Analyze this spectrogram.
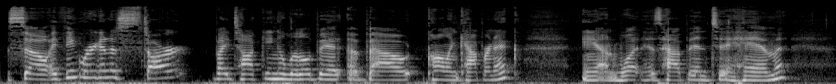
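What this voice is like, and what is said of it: Hoarse, strained voice. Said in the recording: “apologize for my voice. I lost my voice”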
